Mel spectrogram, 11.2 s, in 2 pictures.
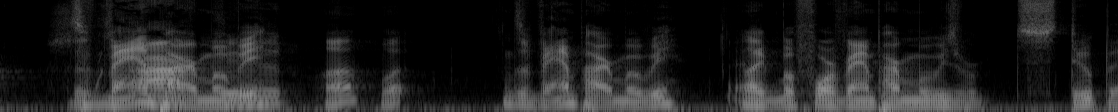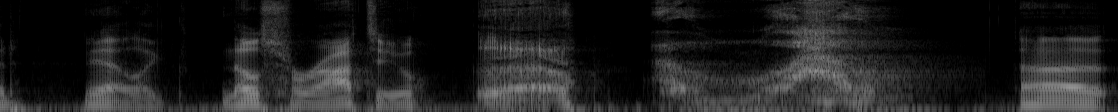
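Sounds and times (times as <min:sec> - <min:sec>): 
speech: 0:00.3 - 0:09.2, 0:10.7 - 0:11.1
big cat roaring: 0:08.0 - 0:10.2.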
